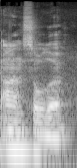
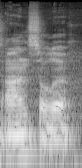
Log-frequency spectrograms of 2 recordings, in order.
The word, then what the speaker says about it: Han Solo: it's pronounced an like an solo the EUR European pronunciation of Han Solo is an solo we got a sa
